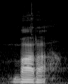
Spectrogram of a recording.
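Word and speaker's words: ばら: And it's pronounced bara.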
